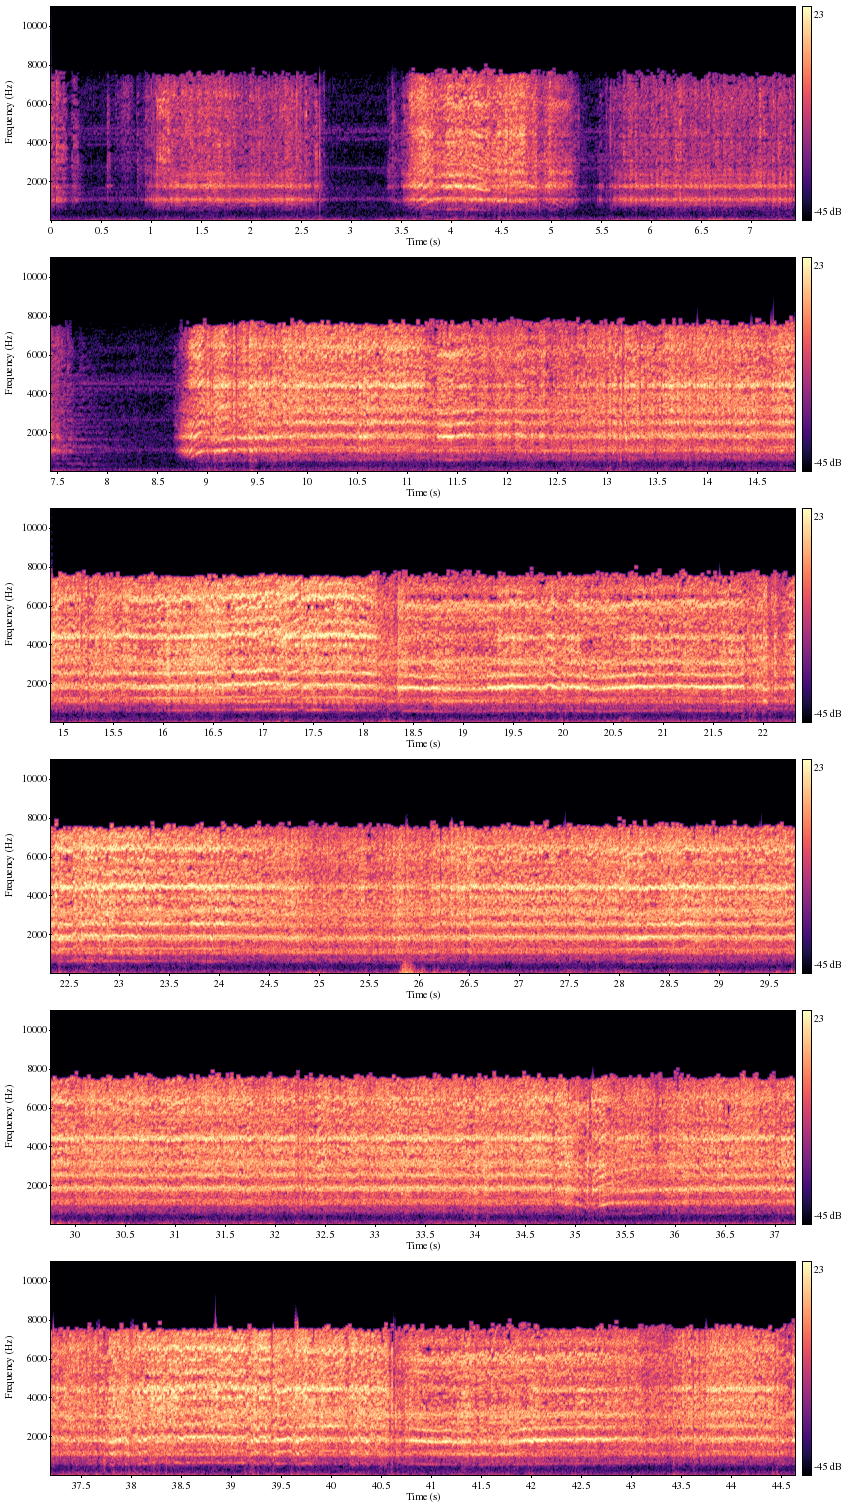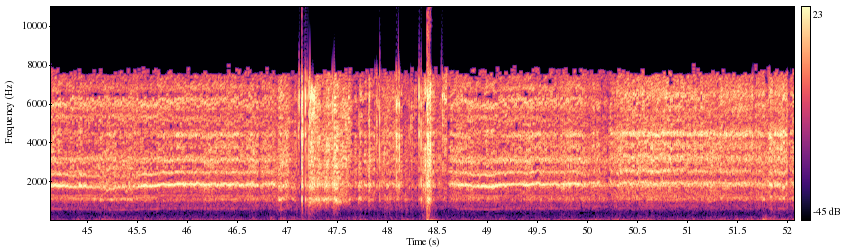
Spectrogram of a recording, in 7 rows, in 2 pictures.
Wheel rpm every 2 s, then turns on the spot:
20, 40, 80, 20, 70, 160, 160, 170, 160, 160, 160, 160, 170, 170, 170, 170, 170, 150, 160, 160, 160, 160, 170, 170, 170, 170.
0-2 4-8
